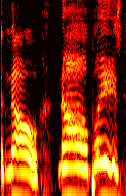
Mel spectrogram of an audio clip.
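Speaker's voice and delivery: high-pitched wail; hammed-up panicked begging; desperate pleading. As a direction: beg in a high, crying-out voice. Begging against his imagined future.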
